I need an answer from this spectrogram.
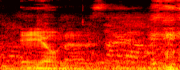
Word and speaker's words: Ejona: We were saying it wrong. Apparently, it's pronounced Ejona.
